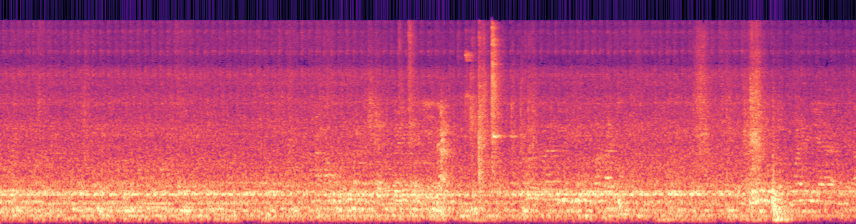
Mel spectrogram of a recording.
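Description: Furniture hardware being worked over a steady background hum: a wooden drawer slides out on metal drawer runners with a few clicks about six seconds in, and near the end a flip-down shoe-rack shelf is tipped open with a knock.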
